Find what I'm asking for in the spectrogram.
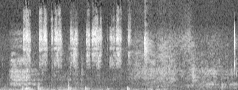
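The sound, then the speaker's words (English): Writing by hand: a series of short, scratchy pen strokes comes in quick bursts while people talk over them. “You can keep talking while I'm writing.”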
